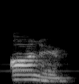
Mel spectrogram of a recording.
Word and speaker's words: honor: our so big love the H is silent in this word and the vowel is the one that sounds out first and we say it's an honor or in half an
